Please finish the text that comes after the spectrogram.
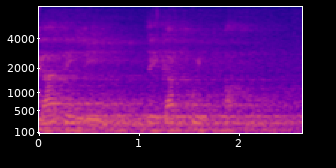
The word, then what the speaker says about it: Kateri Tekakwitha: Pour nous, Canadiens et Québécois, la canonisation de Gadeli de Gapuipa, as it is pronounced in Mohawk, nous interpelle concernant les relations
